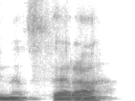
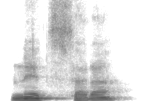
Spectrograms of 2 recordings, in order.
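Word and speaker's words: נצרת: De hecho, en hebreo el pueblo de Nazaret se dice Nazará, Netzará.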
